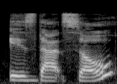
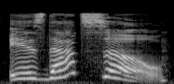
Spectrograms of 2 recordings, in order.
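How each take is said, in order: First: The voice rises at the end. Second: The voice falls at the end. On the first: Asking whether what was said is correct. "we go up at the end like this" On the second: Showing disbelief in what was said. "we don't go up at the end like we did in the first time"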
